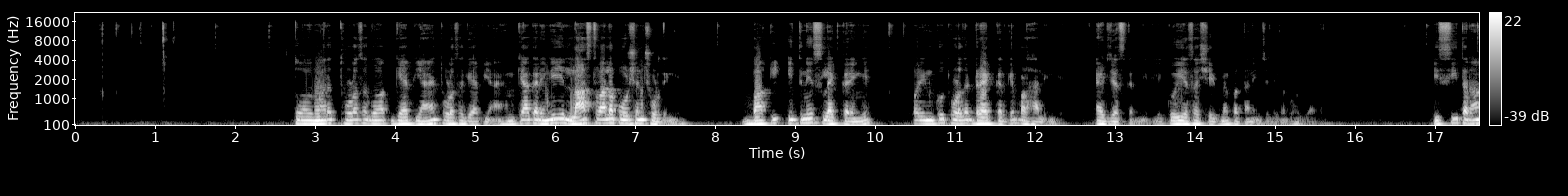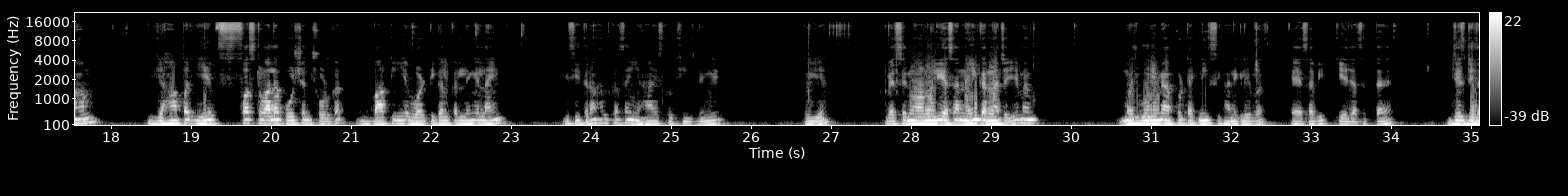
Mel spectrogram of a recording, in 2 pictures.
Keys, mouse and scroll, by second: 0.3 F2, 1.0-9.4 drag, 9.4 scroll up 1, 13.7 scroll down 1, 16.1 typing, 16.1-21.8 drag, 21.8-22.3 scroll up 1, 23.3 click, 24.5 scroll down 1, 26.2 alt+scroll up 1, 29.3-31.5 shift+drag, 31.5 1, 32.9 click, 33.7 ctrl+z, 34.5 scroll up 1.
